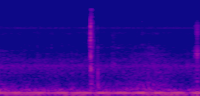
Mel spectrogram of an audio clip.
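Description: A steady low hum with one short, sharp click about a second in.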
